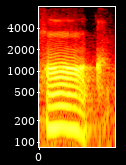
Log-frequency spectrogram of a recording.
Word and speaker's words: ফাঁক: আচ্ছা এখানে কিন্তু চন্দ্রবিন্দু আছে উচ্চারণটা হয় ফাঁক।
